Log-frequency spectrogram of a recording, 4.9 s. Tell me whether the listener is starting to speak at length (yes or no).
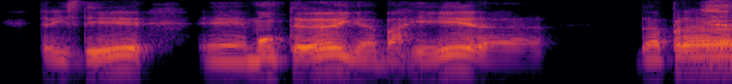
yes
